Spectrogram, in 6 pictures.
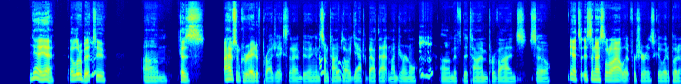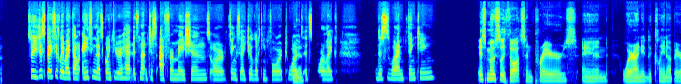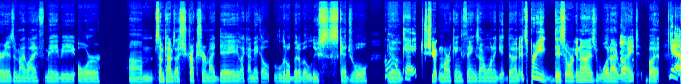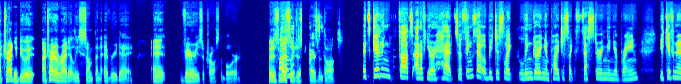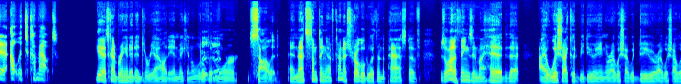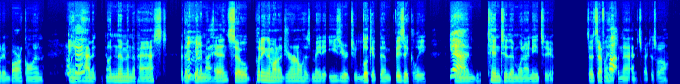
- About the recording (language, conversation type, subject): English, unstructured, What should I do when stress affects my appetite, mood, or energy?
- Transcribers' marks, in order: none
